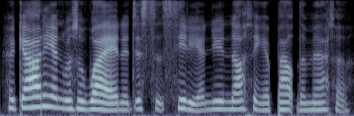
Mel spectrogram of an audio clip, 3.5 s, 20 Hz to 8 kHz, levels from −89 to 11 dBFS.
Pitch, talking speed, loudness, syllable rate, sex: 200 Hz, 235 wpm, -18 LUFS, 6.3 syllables/s, female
